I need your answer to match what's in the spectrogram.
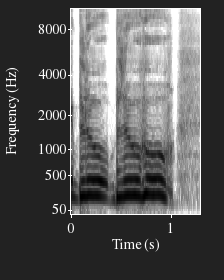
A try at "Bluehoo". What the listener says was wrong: Wow, you really got the intonation on that one wrong.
